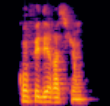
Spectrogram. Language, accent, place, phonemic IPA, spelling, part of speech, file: French, France, Lyon, /kɔ̃.fe.de.ʁa.sjɔ̃/, confœderation, noun, LL-Q150 (fra)-confœderation.wav
- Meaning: obsolete form of confédération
